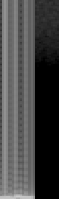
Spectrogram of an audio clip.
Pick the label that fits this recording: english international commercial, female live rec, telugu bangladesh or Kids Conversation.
Kids Conversation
